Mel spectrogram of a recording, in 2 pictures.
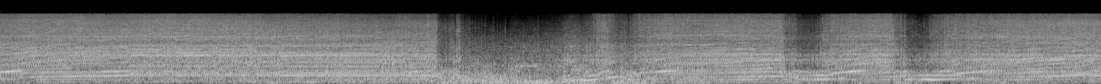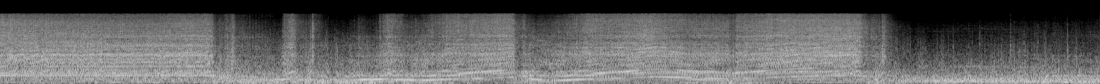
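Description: Swapped LSX V8 of a drifting Nissan Silvette, heard up close and revving hard. The revs rise and fall again and again with brief lifts off the throttle, then drop back near the end.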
